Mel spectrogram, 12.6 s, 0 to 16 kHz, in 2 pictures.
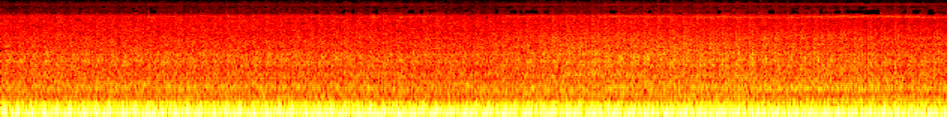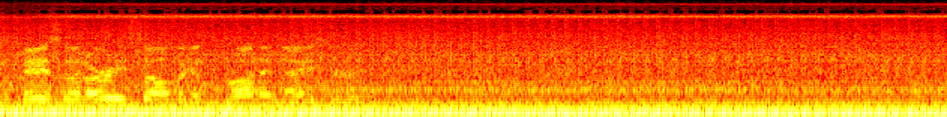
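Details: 1963 VW Beetle flat-four after spark plug change, fuel pump cleaning, fresh gas with Seafoam: steady, even low putter without misses or stumbles; smooth healthy idle.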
